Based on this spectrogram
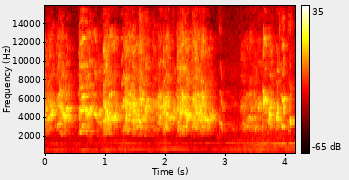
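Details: A caged lovebird of the konslet kind, out sunbathing, chatters in a continuous blurred stream of harsh high notes with little gap between them, over quiet steady tones in the background.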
